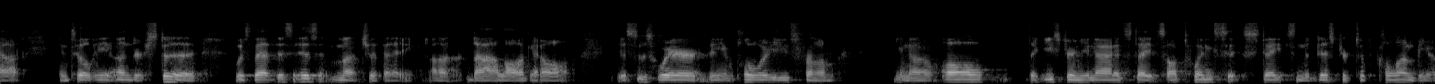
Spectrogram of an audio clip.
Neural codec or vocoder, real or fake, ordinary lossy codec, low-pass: codec, 32 kHz, 1.9 kbps, SNAC; fake; Opus, 24 kbps; 7.2 kHz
